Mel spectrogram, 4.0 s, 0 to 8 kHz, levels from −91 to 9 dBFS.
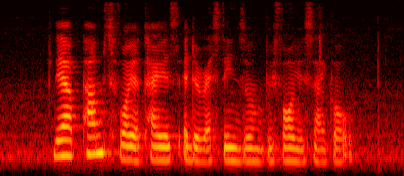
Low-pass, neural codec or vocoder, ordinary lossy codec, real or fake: none; none; none; real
